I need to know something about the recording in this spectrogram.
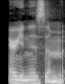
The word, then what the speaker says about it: Arianism: the way since it's not like area not like the Aryan race but arianism uh is uh again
